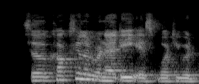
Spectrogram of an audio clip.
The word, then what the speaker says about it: Coxiella burnetii: Did I pronounce it correctly? - Coxiella burnetii, yes, you did.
